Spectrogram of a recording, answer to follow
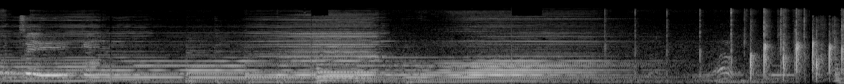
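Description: Harmonica and acoustic guitar playing the closing bars of a folk song, with long held harmonica chords that fade out about six to seven seconds in. Audience clapping starts near the end.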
